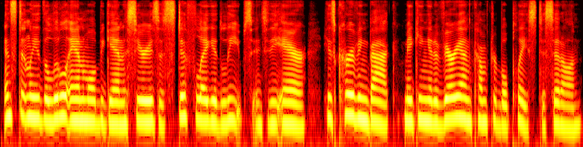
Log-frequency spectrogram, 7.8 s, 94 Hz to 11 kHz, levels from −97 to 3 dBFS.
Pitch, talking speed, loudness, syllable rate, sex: 210 Hz, 200 wpm, -17 LUFS, 5.7 syllables/s, female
